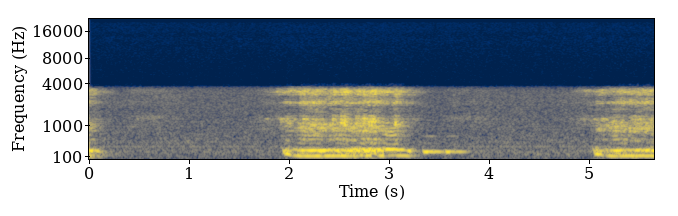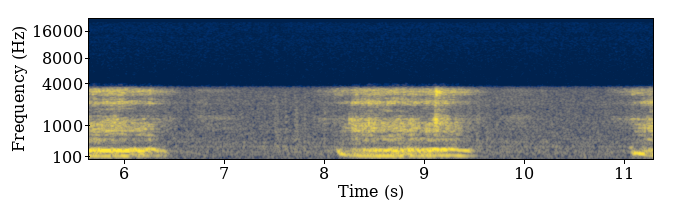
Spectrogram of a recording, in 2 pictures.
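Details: Sleeping dog snoring: regular low, rattling snores about every three seconds, roughly 19 a minute.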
